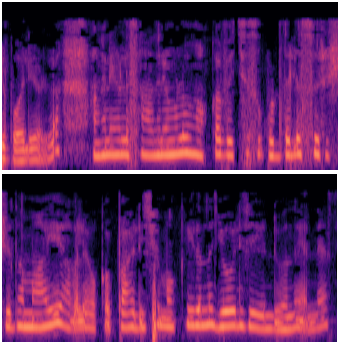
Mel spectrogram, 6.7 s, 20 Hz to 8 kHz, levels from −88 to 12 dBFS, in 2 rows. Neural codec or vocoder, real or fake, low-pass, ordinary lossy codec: none; real; 7.2 kHz; MP3, 24 kbps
